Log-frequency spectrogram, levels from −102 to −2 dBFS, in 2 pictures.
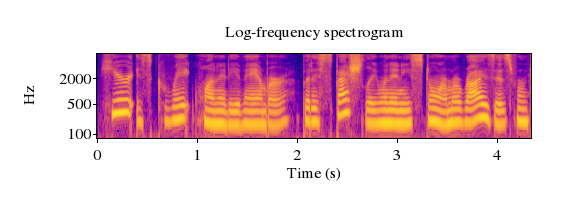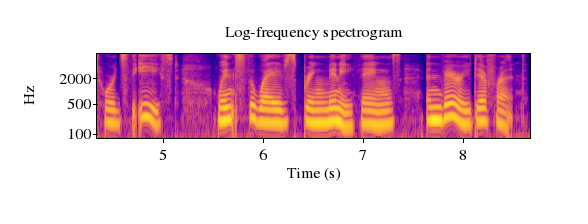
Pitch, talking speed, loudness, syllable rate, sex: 200 Hz, 175 wpm, -17 LUFS, 5.4 syllables/s, female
